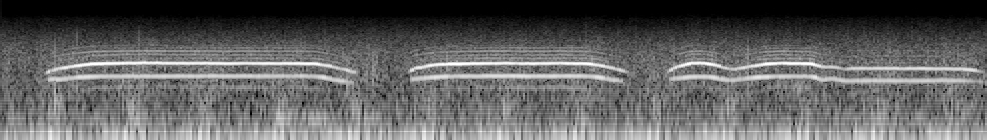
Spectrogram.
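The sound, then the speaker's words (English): A voice imitates an old train whistle as heard about a quarter mile down the track, with two long, steady, mid-pitched wails, then a shorter wavering call that bends up and down before trailing off. No talking. “I got down there just in time to hear the old whistle about a quarter mile down the track. Something like this.”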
